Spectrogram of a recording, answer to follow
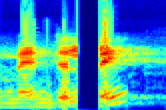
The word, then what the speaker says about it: Mendeley: use a software called mendeley so anyway pronunciation is like men delay you can search that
